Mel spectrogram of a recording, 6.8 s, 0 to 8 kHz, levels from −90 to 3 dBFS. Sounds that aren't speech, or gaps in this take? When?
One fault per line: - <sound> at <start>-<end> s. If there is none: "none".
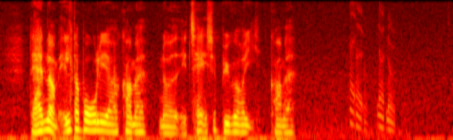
- chirp at 5.3-6.0 s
